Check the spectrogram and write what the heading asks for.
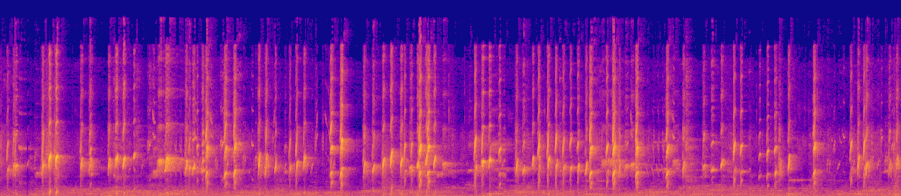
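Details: Sustained European goldfinch contact calling (betbeta) meant to excite a lone caged goldfinch into singing: a dense, continuous stream of sharp, high twittering chirps, tightly packed and lively throughout.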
